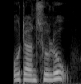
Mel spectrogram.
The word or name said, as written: odontolog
